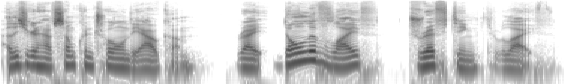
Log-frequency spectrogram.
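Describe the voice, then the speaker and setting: A man's voice: mid-range voice, animated, normal speed, warm tone, no room sound, studio quality. A man in his early twenties co-hosting a podcast, talking in an earnest, motivational way. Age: 20s. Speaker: podcast co-host. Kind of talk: casual chat.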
